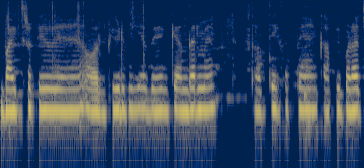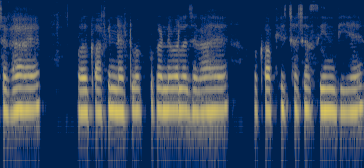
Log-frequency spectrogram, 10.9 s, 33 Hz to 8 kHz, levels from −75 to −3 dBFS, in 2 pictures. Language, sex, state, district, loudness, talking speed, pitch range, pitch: Hindi, female, Bihar, Jahanabad, -25 LUFS, 185 wpm, 215-225 Hz, 220 Hz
